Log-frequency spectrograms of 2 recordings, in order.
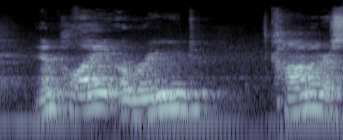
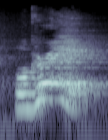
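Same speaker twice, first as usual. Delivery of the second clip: laughing it off; 6 semitones higher than usual. Shown as a demonstration. Agent laughs off objection.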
